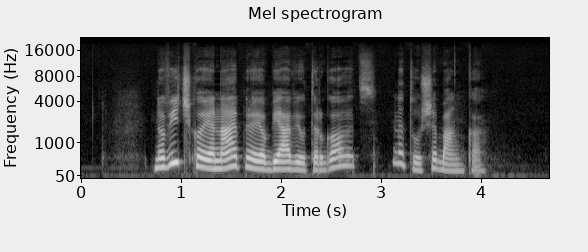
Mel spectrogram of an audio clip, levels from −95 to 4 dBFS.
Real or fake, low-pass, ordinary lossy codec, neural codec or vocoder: fake; 19.8 kHz; none; codec, 44.1 kHz, 7.8 kbps, Pupu-Codec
